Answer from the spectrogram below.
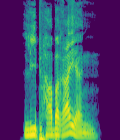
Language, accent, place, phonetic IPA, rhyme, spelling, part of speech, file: German, Germany, Berlin, [liːphaːbəˈʁaɪ̯ən], -aɪ̯ən, Liebhabereien, noun, De-Liebhabereien.ogg
- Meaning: plural of Liebhaberei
